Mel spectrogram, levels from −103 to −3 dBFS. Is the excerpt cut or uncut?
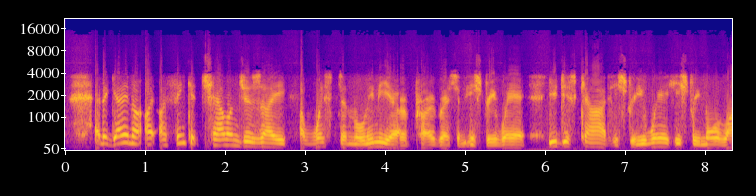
cut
